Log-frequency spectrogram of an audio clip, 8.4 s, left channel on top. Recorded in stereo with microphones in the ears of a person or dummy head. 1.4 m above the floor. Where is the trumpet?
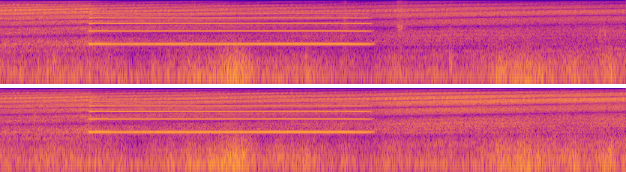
5° left (ahead or behind).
